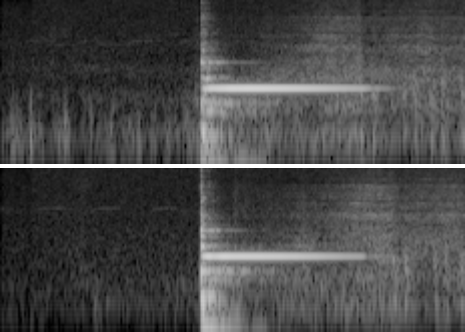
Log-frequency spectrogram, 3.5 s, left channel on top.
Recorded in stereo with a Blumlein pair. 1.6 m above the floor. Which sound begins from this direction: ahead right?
A guitar, at 1.5 s.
